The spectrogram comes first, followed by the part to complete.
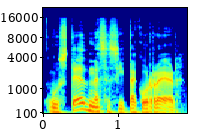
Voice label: usted Necesita Correr, Spanish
